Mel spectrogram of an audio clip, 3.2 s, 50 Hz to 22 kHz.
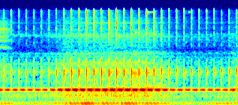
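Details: Rapid, regular snapping pulses, about 200 a minute, over a steady machine hum: a Cutera Enlighten picosecond laser firing during a full-face treatment given in two to three passes.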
